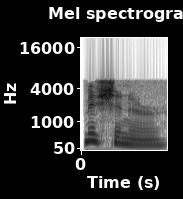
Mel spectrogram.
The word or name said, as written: missioner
